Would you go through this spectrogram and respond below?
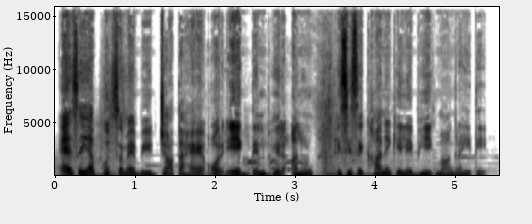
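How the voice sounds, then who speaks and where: A woman narrates a scripted story in a dramatic storytelling style. Her pitch is middling. Music plays behind her voice. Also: lively intonation, normal speed, a little mellow.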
